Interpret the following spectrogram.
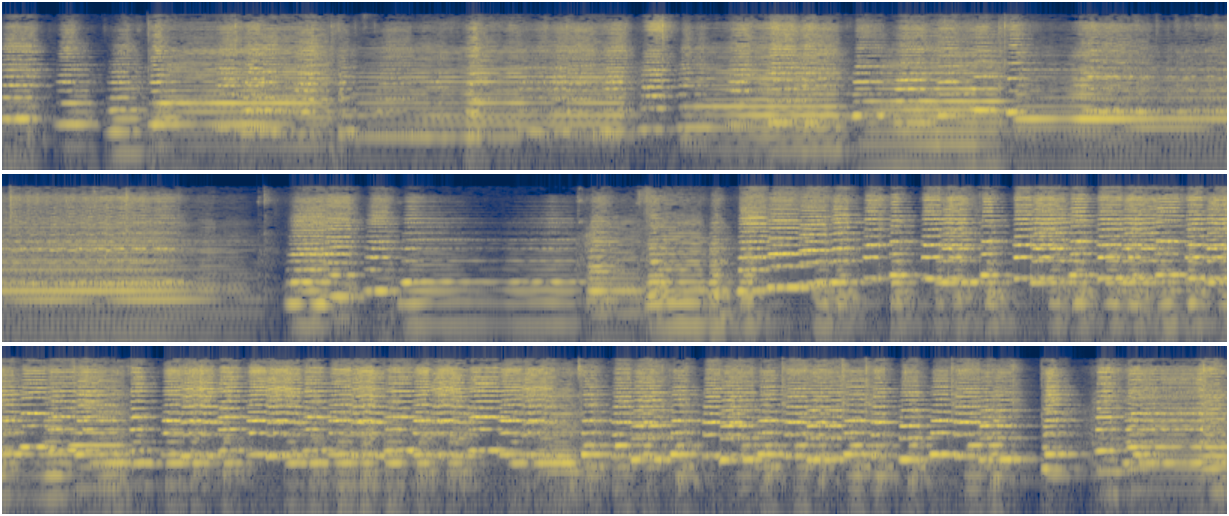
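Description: Hohner Corona III three-row diatonic button accordion playing a vallenato introduction. It begins with long held chords over bass notes that imitate a piano part, dips briefly, then moves from about halfway on into quicker running melody lines.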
